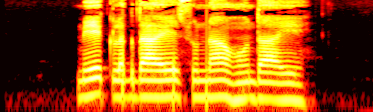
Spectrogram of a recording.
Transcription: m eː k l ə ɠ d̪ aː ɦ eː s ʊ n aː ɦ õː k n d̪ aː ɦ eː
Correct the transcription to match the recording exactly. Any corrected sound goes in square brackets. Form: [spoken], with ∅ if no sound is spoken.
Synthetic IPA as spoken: m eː k l ə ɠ d̪ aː ɦ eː s ʊ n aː ɦ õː [∅] n d̪ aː ɦ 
